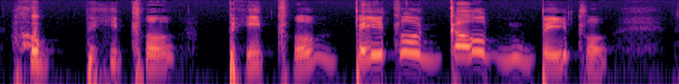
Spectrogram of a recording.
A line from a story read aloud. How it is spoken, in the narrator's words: sobbed Stalky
